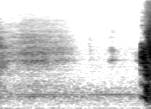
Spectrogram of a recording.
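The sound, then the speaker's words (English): A soft, breathy intake builds for a moment before a sudden loud sneeze bursts out, cut off right at the end. “Bless you. Three times.”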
